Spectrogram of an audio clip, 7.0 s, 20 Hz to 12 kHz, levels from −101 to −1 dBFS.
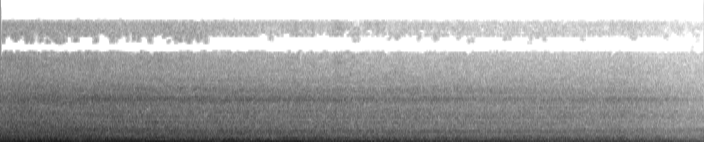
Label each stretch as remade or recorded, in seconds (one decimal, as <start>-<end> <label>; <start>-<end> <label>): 0.0-4.7 remade; 4.7-6.0 recorded; 6.0-7.0 remade

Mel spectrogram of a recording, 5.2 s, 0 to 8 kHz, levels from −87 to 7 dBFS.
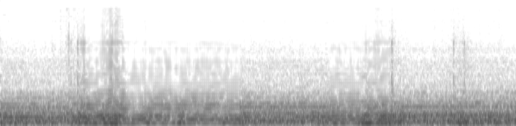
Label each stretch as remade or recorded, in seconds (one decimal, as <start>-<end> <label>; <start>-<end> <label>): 0.0-0.8 recorded; 0.8-2.4 remade; 2.4-3.3 recorded; 3.3-3.9 remade; 3.9-5.2 recorded

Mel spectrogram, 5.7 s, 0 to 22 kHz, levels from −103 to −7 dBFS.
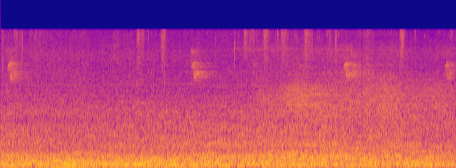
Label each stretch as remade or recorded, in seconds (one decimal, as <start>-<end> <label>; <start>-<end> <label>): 0.0-4.4 recorded; 4.4-5.0 remade; 5.0-5.7 recorded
